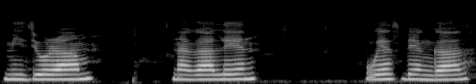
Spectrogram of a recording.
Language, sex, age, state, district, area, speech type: Manipuri, female, 18-30, Manipur, Thoubal, rural, spontaneous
